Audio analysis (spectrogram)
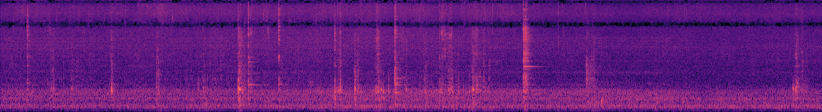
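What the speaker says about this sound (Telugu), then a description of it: "ఇంకొంచెం వేగనిచ్చి అప్పుడు" Beetroot fries in a pan with a steady sizzle, while a spatula stirs and scrapes in irregular clicks and knocks against the metal, close and fairly quiet.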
